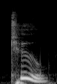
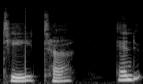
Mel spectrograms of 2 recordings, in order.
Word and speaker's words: to: adverb t o o they're all pronounced the same tu the hard t and ooh not ta now if i say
